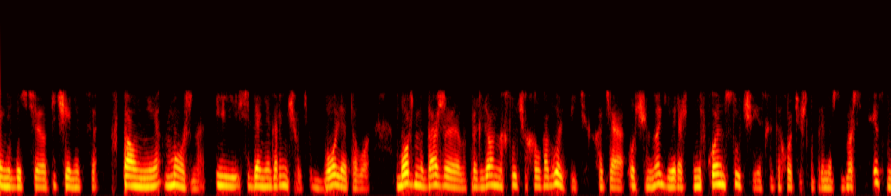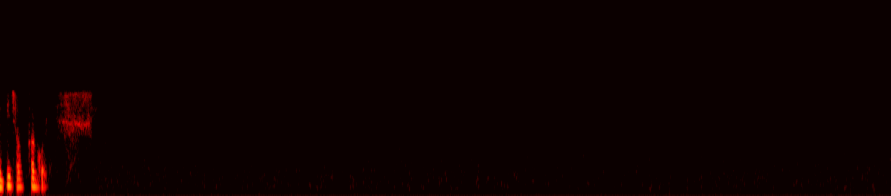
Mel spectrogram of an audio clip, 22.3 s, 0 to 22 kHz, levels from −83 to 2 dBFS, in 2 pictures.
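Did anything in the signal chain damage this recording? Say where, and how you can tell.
Yes, at the codec stage: AMR narrowband mobile codec throughout. Nothing passes above 3.8 kHz, and heavily buzzy, synthetic speech fits a bitrate near 5 kbps.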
